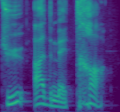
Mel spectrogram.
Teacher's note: Ending for tu will be AS. You don't pronounce the final S.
